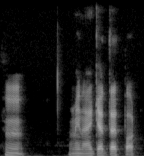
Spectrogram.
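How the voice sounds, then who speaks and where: A woman's voice: extremely low pitch, fairly even intonation, moderate pace. A woman giving casual, dry and terse commentary as she plays a game. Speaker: game streamer. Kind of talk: casual commentary over gameplay.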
